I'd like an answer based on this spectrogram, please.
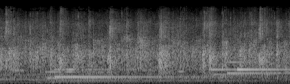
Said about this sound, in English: Come on, church. Hallelujah. Amen. Why don't we give him a good hand clap of praise in this house this morning?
